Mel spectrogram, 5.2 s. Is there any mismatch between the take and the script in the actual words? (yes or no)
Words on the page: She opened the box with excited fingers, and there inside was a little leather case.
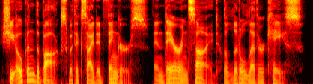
yes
